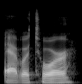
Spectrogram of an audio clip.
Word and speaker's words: abattoir: By the way, I looked it up because I wanted to know how to say it. If it was abattoir or abattoir or what, because it looked French-ish, right? With the OIR kind of thing. But no, it's abattoir.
